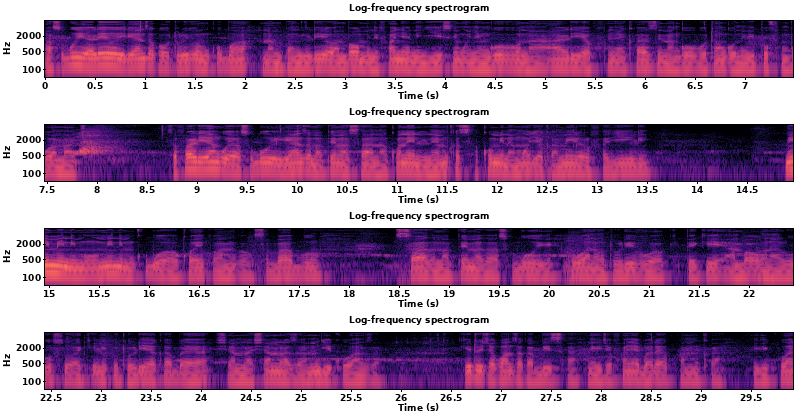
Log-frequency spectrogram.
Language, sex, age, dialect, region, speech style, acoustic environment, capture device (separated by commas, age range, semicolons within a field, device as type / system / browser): Swahili, male, 25-34, Tanzania - Dar es Salaam, Tanzania, relaxed, people talking; nature; traffic, desktop / Windows / Chrome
